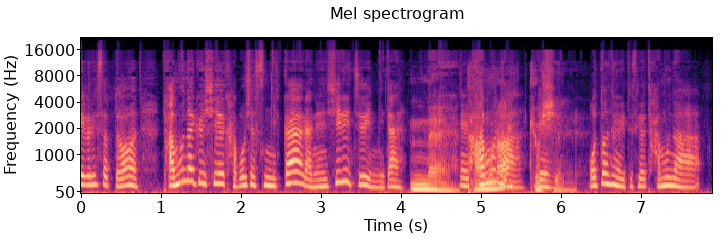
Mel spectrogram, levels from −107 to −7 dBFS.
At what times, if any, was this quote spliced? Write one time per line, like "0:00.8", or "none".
none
